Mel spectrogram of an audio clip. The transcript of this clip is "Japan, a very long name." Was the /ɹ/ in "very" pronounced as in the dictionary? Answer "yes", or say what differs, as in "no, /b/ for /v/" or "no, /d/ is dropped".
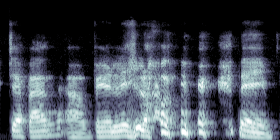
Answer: no, /l/ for /ɹ/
